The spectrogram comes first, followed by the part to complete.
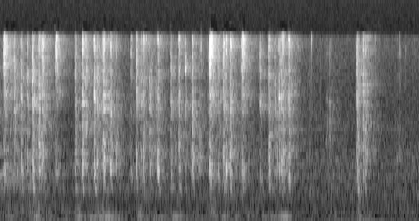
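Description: Faint typing on a computer keyboard: a quick, uneven run of key clicks that stops shortly before the end.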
